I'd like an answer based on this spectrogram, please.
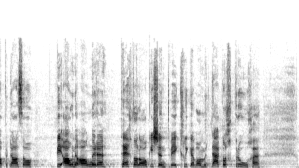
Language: Swiss German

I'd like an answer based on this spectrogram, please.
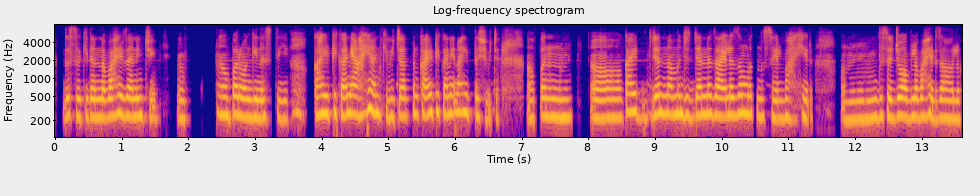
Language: Marathi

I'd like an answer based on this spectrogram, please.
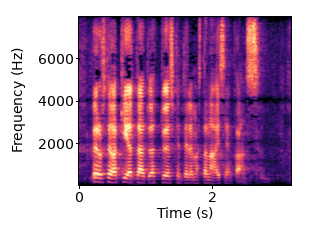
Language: Finnish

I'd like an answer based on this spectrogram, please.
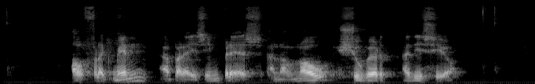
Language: Catalan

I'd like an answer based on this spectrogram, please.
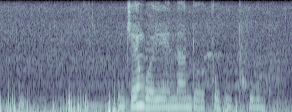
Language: Xhosa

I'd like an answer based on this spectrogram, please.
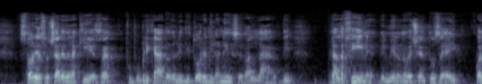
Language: Italian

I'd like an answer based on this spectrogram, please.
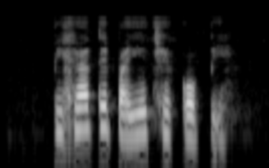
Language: Ashéninka Perené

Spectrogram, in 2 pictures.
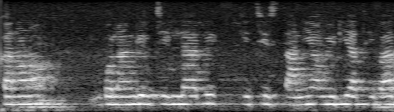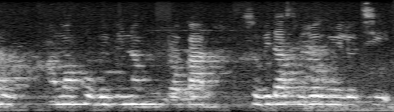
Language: Odia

